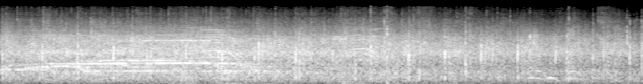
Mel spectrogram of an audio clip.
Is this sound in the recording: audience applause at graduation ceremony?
yes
